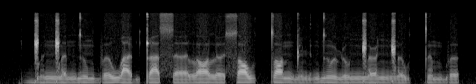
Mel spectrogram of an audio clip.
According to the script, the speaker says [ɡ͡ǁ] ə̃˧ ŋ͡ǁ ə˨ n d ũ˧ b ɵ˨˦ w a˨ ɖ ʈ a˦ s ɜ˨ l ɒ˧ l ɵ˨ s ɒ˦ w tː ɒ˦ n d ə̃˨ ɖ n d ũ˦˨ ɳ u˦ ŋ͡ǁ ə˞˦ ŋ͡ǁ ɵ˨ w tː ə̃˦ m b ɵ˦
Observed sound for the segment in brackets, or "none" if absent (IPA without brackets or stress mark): ɡ͡ǁ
